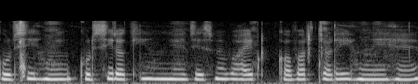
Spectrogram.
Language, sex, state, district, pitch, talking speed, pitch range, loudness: Hindi, female, Uttar Pradesh, Hamirpur, 240 Hz, 170 wpm, 230-250 Hz, -16 LUFS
